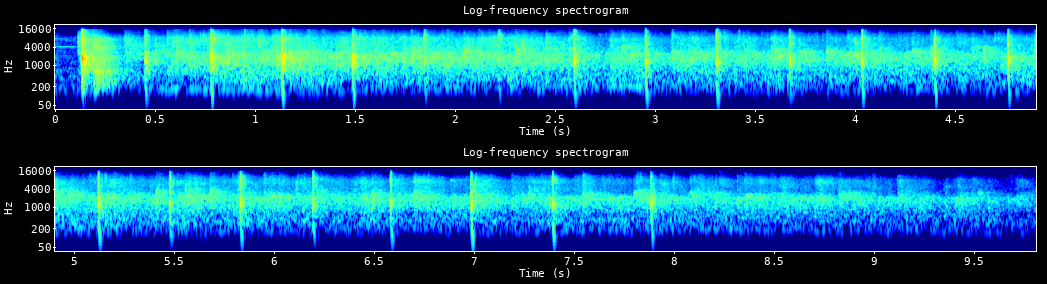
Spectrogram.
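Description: Audience applauding, with one person's sharp claps close to the microphone standing out at about three a second. The applause starts suddenly and slowly dies away toward the end.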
